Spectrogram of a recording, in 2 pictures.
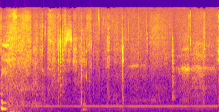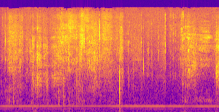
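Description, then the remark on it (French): Soft rustling of a book's pages being leafed through, a continuous papery shuffle punctuated by brief crisp flicks, with a faint steady hum beneath. “Le bruit des feuilles, si délicieux quand on feuillette le livre.”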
